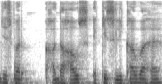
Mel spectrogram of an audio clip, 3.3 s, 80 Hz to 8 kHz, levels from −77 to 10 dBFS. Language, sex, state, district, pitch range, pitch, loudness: Hindi, male, Uttar Pradesh, Lucknow, 120-130 Hz, 130 Hz, -16 LUFS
